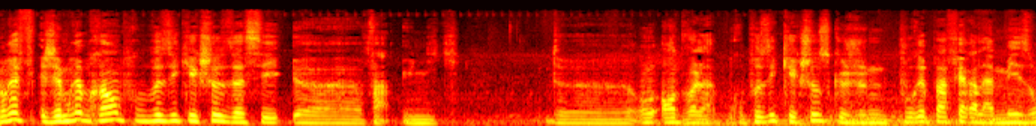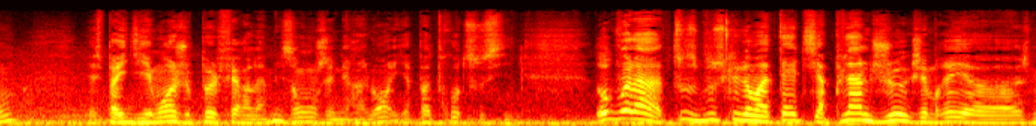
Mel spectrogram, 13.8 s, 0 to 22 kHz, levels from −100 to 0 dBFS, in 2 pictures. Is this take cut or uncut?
cut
